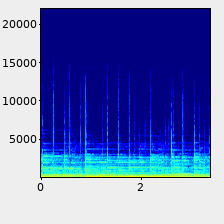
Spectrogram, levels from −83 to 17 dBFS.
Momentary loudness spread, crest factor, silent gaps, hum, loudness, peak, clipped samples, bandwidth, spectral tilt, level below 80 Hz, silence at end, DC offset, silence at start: 5 LU; 12 dB; none; none; -24 LUFS; -10 dBFS; under 0.1%; 6.2 kHz; -8.5 dB/octave; -24 dBFS; 0 s; under 0.1%; 0 s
